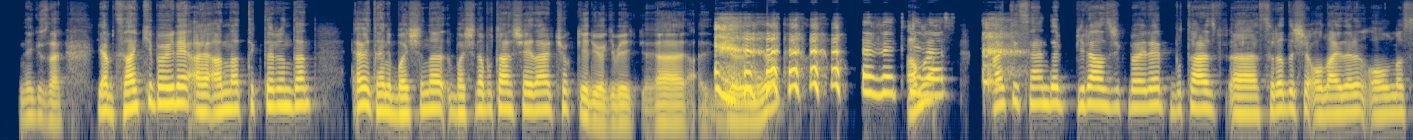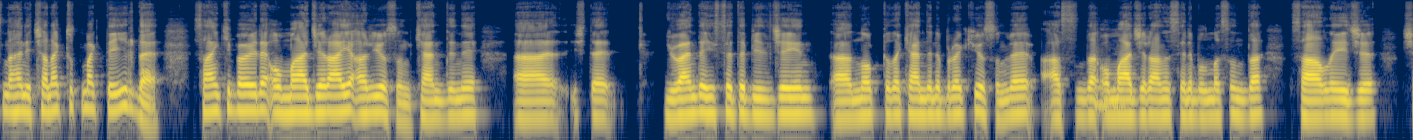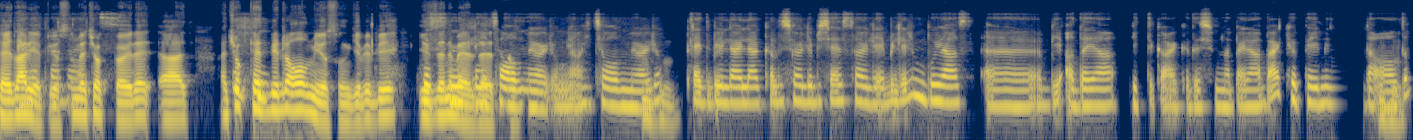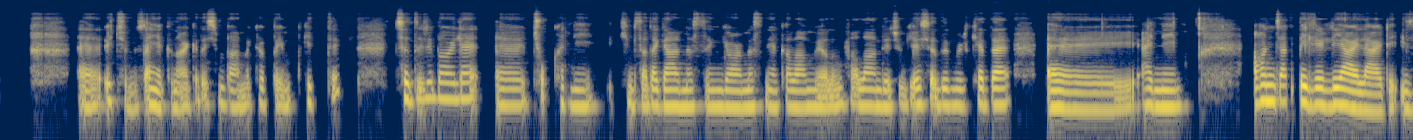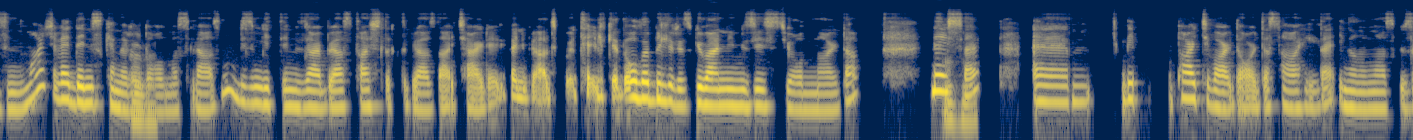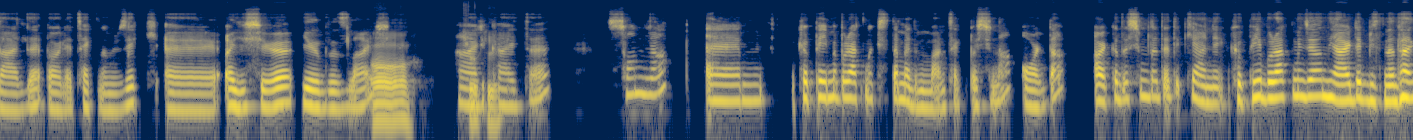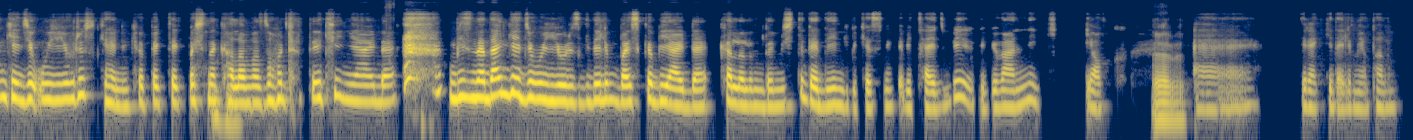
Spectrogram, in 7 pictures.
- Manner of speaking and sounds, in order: tapping; chuckle; other background noise; chuckle; laughing while speaking: "kalamaz orada tekin yerde"
- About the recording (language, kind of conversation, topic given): Turkish, podcast, Kamp yaparken başına gelen unutulmaz bir olayı anlatır mısın?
